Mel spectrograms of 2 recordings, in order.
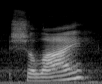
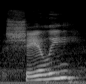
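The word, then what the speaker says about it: Shalie: e is that pronounced shall I no is that pronounced Shaylee yes okay Shaylee I would like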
